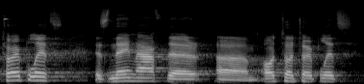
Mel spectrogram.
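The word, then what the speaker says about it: Toeplitz: matrix has a name it's called triplets sounds like a german name maybe there's a better pronunciation but toy blitz is named after auto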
